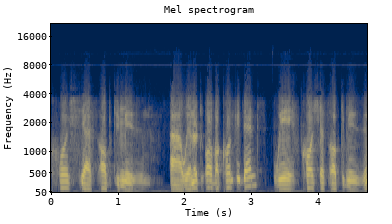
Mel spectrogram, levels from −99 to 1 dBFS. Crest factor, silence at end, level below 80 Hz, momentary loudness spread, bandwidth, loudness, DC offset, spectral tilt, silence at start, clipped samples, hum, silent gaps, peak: 16 dB; 0 s; -64 dBFS; 6 LU; 8.4 kHz; -25 LUFS; under 0.1%; -8 dB/octave; 0 s; under 0.1%; none; none; -8 dBFS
